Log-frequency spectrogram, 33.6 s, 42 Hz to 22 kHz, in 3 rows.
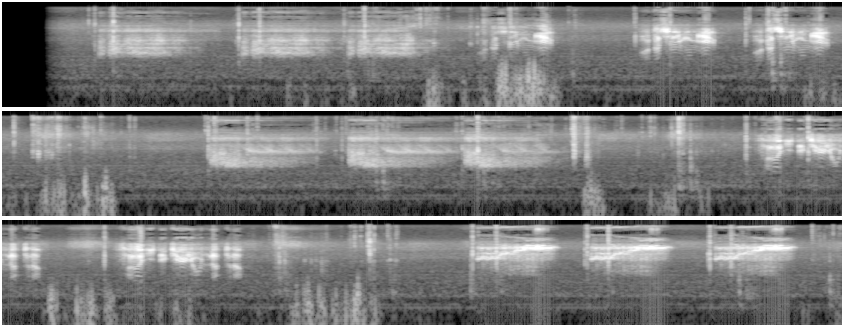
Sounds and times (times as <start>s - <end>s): Speech: 6.4s - 7.4s, 8.4s - 11.1s, 21.3s - 23.0s, 23.9s - 25.7s.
